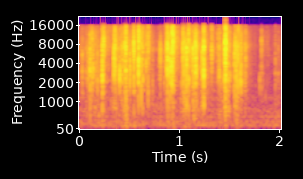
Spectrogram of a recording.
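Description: Plastic wrappers of two sealed Panini Mosaic basketball trading-card packs crinkling in a run of small irregular crackles as they are handled and turned over in the hands.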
